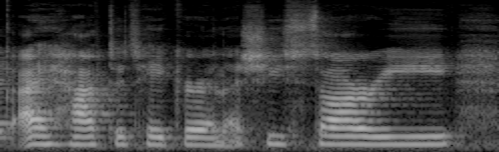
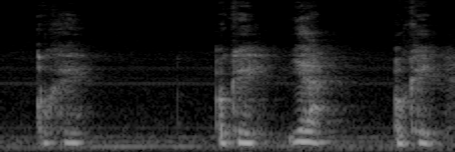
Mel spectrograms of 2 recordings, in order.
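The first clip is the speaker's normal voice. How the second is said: mock whisper, desperate and eager; 3 semitones higher, 9 dB quieter than usual. Retelling how someone reacted, the speaker acts out their reply: imitating someone desperate. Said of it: "so desperate to just like want to go".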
